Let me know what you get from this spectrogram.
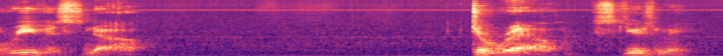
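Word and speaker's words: Darrelle: to the Super Bowl oh man they have darl Rivas now derell excuse me spelled like darl but it's pronounced derell you know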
